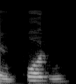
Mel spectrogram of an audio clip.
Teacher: The M came about because of the P, important. It's an assimilation there's a phonological mouth movement going on, but IM means inner, into.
